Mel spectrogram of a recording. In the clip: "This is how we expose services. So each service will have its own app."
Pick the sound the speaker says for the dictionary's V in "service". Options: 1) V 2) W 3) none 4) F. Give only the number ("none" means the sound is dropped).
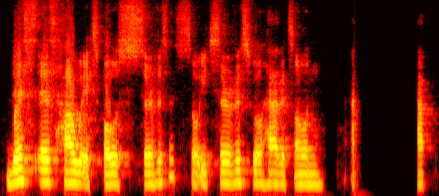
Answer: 1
